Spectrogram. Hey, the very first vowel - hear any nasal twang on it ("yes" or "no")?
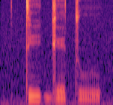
no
